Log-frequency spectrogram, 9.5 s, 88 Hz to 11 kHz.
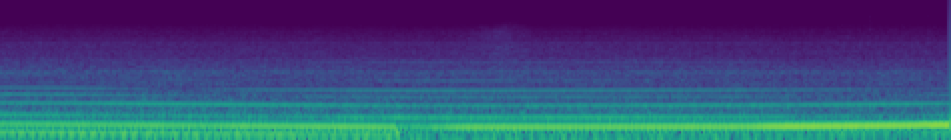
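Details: Audi S5 4.2L V8 while driving: a steady, organ-like high-pitched whine from the engine bay. It starts above 40 km/h and grows louder with speed, holding its pitch over road noise. The cause is unknown.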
